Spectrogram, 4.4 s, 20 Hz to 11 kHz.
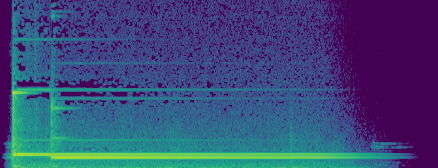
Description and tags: Signaali, äänimerkki, ding-dong / Signal, ding-dong, before an announcement or a call at the airport, turn at a service counter
Kuulutusta edeltävä pling-plong, ding-dong signaali. Sopii myös palvelutiskin vuoron merkkiääneksi.
Paikka/Place: Suomi / Finland / Helsingin lentoasema (Seutula) / Helsinki Airport
Aika/Date: 04.03.1971
Announcement, Ding-dong, Field-Recording, Finland, Finnish-Broadcasting-Company, Kuulutus, Merkki, Signaali, Signal, Soundfx, Suomi, Tehosteet, Turn, Vuoro, Yle, Yleisradio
